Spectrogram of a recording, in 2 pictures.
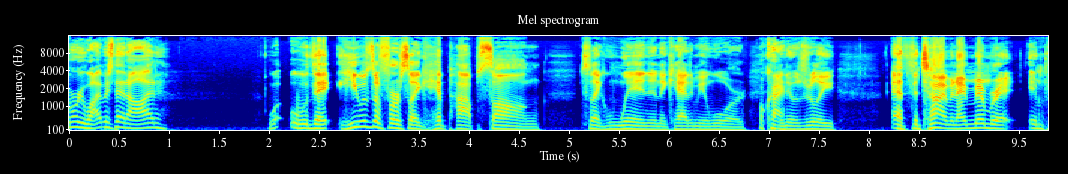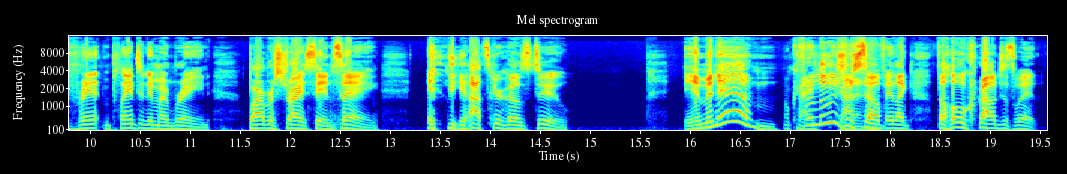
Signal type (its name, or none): none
